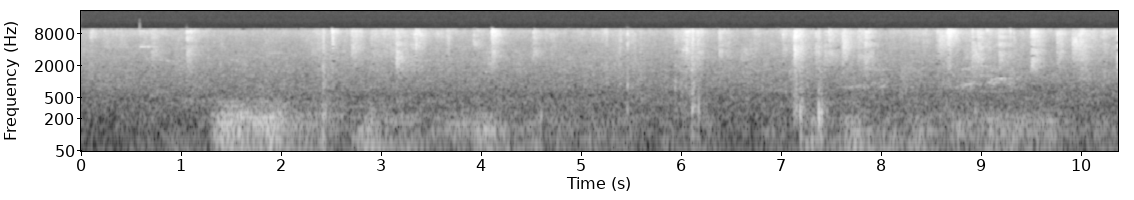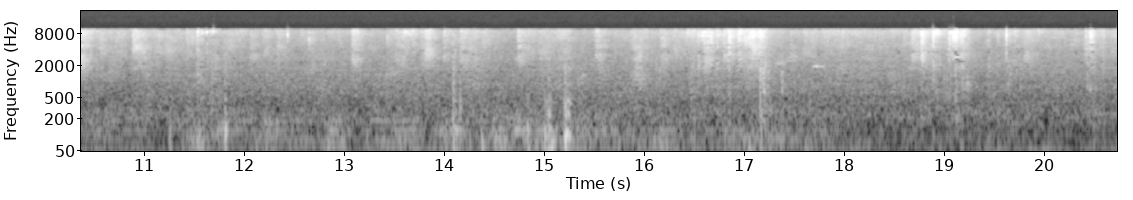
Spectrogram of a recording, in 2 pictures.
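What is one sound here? A hand taps and pats a taped cardboard parcel.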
